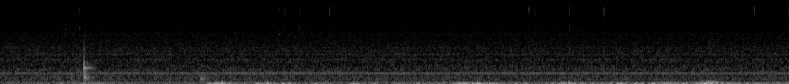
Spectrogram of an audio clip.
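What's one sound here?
Fireworks burst with dull booms in the distance.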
